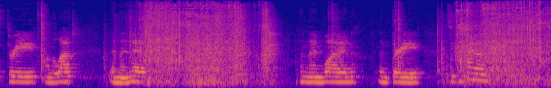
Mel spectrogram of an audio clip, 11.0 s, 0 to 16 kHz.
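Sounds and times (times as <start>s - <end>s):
knitting machine carriage clatter: 2.5s - 5.6s, 9.0s - 11.0s.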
